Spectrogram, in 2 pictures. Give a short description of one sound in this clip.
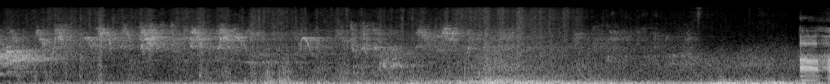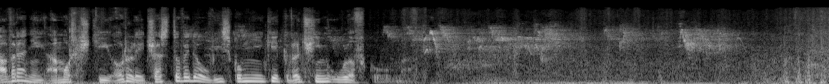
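Crows caw harshly.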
